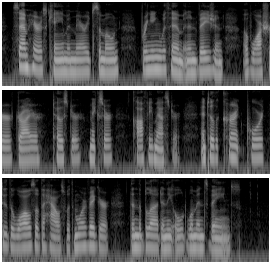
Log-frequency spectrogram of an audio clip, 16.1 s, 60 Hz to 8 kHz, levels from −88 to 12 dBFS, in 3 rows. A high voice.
No: medium, 140 Hz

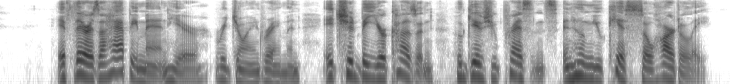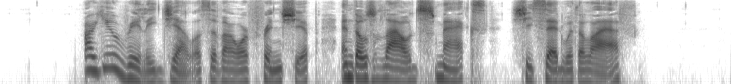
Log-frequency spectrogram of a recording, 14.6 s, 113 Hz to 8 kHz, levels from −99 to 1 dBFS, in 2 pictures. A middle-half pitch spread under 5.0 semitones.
No: wide, 5.5 semitones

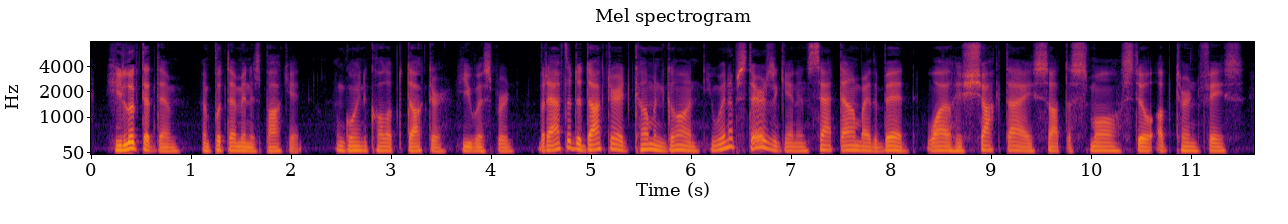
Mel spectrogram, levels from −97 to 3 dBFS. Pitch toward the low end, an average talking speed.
No: low, 105 Hz; fast, 240 wpm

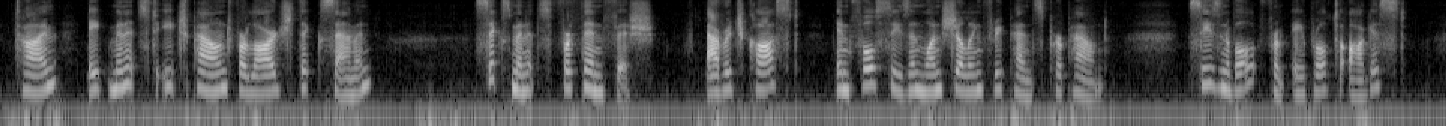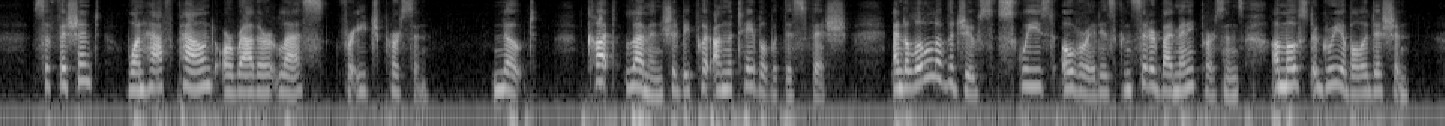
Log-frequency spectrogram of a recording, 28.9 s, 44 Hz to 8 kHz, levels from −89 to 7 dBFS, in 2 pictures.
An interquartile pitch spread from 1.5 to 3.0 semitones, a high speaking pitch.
No: average, 3.9 semitones; high, 195 Hz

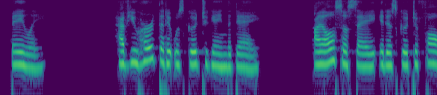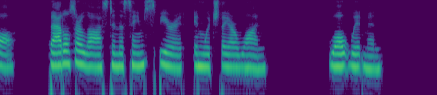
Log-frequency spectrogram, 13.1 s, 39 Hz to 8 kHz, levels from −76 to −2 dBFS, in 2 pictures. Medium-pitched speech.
No: high, 205 Hz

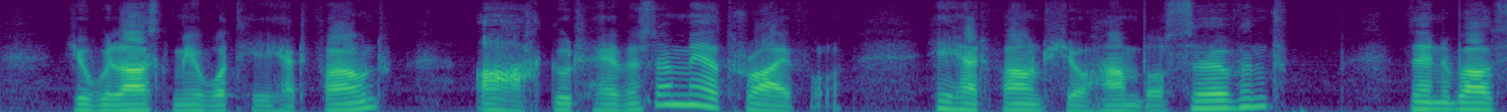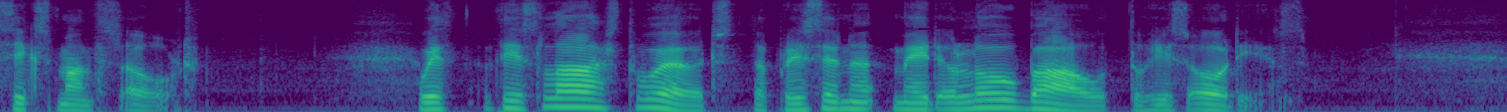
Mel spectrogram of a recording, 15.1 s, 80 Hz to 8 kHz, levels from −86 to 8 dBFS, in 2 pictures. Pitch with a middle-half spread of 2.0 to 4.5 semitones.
No: average, 4.9 semitones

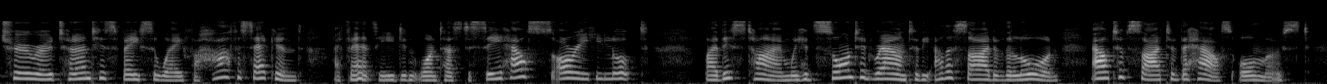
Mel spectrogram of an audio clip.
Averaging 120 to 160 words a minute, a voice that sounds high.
No: average, 190 wpm; high, 235 Hz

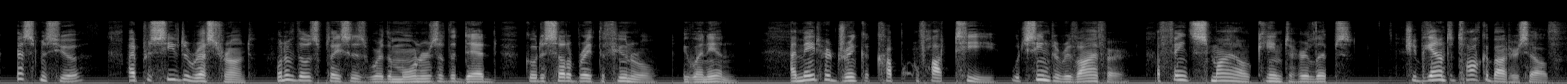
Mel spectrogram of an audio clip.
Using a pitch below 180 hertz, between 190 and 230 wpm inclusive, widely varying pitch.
Yes: low, 135 Hz; average, 195 wpm; wide, 6.5 semitones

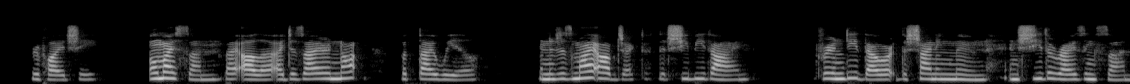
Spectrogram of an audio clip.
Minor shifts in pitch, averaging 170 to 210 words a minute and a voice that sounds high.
Yes: narrow, 2.2 semitones; average, 180 wpm; high, 240 Hz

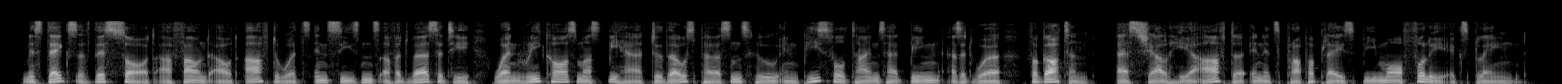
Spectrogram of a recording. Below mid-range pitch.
Yes: very low, 90 Hz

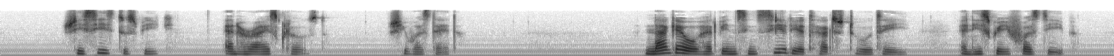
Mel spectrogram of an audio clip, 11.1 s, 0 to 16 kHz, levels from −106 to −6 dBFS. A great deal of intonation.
No: narrow, 2.4 semitones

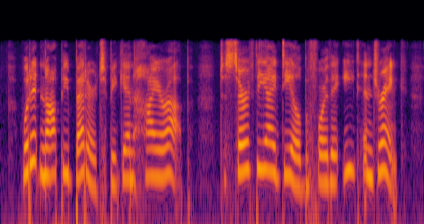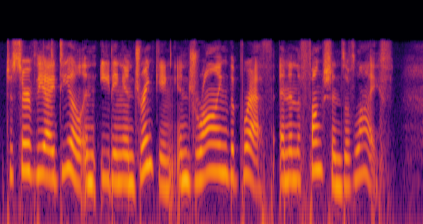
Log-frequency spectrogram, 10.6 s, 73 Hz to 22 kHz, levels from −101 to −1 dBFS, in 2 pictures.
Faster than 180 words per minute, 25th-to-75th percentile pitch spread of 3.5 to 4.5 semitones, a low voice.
No: average, 200 wpm; average, 4.0 semitones; very high, 250 Hz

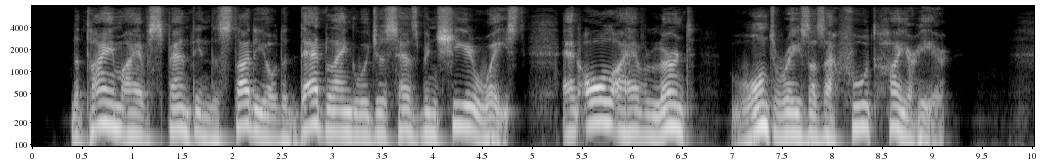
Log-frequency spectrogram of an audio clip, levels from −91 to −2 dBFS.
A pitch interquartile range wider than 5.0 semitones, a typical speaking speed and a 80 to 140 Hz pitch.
Yes: wide, 5.5 semitones; average, 170 wpm; low, 135 Hz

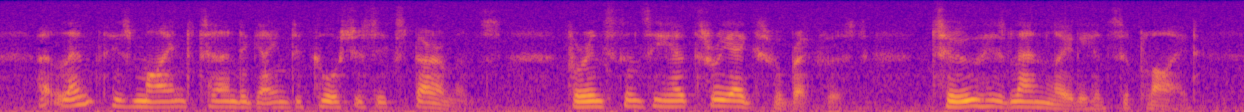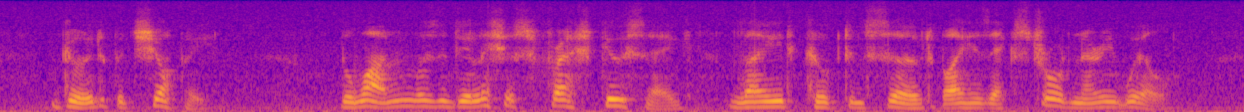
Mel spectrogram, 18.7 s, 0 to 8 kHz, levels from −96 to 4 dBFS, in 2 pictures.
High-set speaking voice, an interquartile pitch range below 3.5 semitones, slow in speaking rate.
No: medium, 145 Hz; average, 3.0 semitones; slow, 130 wpm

